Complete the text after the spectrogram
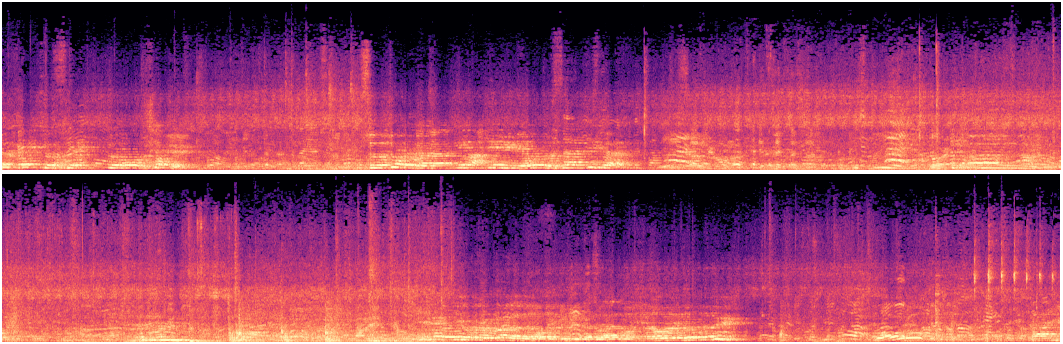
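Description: A large outdoor crowd murmurs and cheers.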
